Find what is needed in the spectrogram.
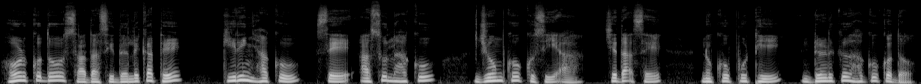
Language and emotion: Santali, neutral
